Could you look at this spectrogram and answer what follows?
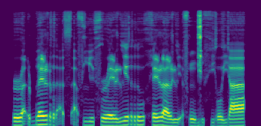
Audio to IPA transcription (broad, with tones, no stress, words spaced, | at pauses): ɹa̰˨ɭbɛ˦˥ɭra̰˨θa̰˨f ʎy˨fɹe˨ɭlʲə˦˥ru˦˥ he˦˥ɭa˨ɭlʲa̰˨f ŋɡi˨fjo˨ja˦˥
